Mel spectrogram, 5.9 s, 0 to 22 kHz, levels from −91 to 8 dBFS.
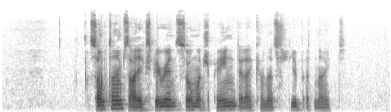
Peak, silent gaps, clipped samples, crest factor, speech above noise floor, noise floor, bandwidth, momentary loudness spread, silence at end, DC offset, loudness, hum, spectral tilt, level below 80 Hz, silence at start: -4 dBFS; none; under 0.1%; 24 dB; 42 dB; -68 dBFS; 14.5 kHz; 12 LU; 0.75 s; under 0.1%; -26 LUFS; none; -4 dB/octave; -68 dBFS; 1.35 s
